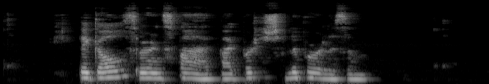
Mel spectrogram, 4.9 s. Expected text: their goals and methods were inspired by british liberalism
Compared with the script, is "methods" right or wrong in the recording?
wrong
